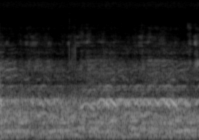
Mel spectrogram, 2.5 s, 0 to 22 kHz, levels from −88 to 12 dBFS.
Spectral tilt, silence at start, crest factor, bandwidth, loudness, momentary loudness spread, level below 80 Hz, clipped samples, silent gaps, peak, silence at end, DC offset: -5.5 dB/octave; 0 s; 14 dB; over 20 kHz; -31 LUFS; 4 LU; -60 dBFS; under 0.1%; none; -18 dBFS; 0 s; under 0.1%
